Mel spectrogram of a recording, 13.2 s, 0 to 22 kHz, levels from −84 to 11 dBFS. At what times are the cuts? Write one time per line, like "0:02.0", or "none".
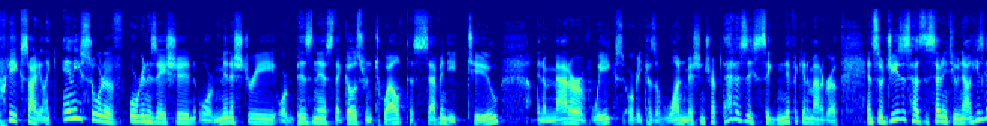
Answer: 0:07.1

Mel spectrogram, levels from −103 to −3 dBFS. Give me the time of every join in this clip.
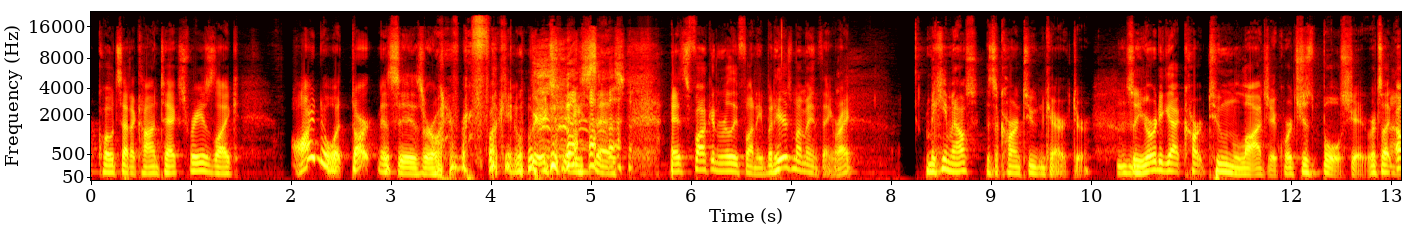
none

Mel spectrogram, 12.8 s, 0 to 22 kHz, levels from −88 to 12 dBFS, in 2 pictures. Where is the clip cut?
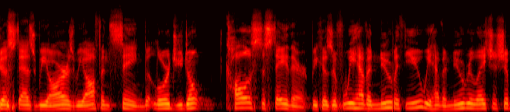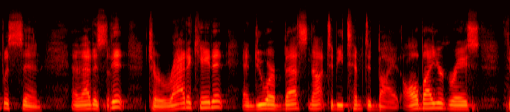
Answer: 0:04.9
0:07.7

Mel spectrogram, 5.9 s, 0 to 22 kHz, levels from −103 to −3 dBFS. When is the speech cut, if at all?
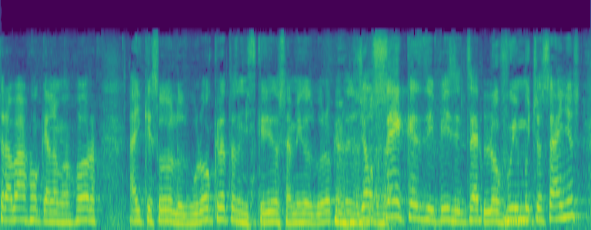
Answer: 0:01.5
0:04.8

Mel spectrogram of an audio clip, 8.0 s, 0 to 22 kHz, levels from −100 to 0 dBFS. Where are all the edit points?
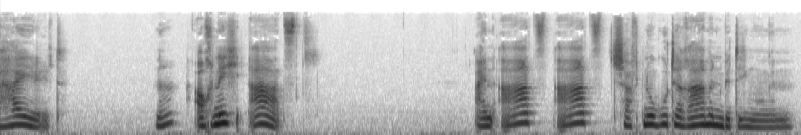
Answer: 0:01.9
0:02.5
0:05.5

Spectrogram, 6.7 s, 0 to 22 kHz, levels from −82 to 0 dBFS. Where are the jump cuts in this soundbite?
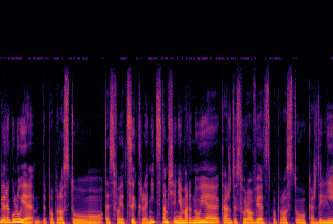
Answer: none

